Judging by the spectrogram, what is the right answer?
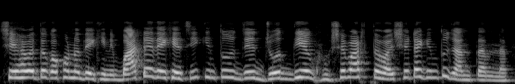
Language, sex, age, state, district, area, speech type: Bengali, female, 30-45, West Bengal, North 24 Parganas, rural, spontaneous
